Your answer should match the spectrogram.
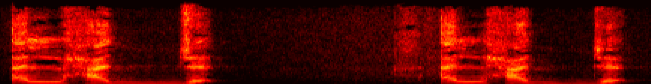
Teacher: المرتبه الاولى هي المشدد الموقوف عليه، خلاص، يبقى المشدد الموقوف عليه ده اعلى مراتب القلقله للجيم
